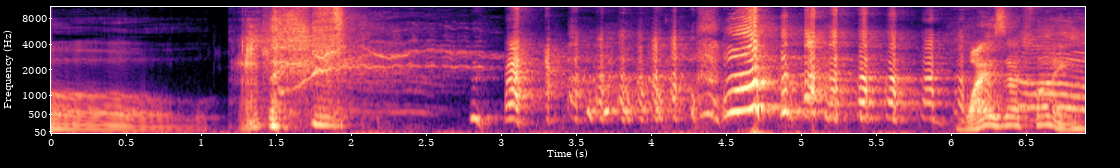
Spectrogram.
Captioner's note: laughing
